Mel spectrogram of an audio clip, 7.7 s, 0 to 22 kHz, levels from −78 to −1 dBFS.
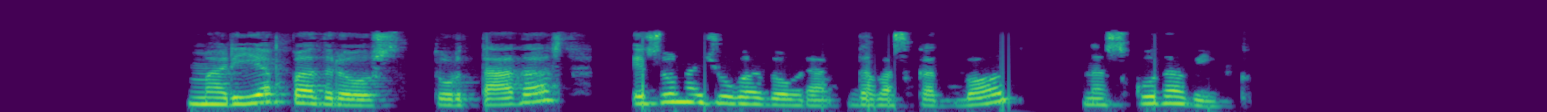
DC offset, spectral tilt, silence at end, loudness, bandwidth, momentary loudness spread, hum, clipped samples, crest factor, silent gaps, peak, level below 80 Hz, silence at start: under 0.1%; -4 dB/octave; 1.5 s; -17 LUFS; 8.2 kHz; 10 LU; none; under 0.1%; 16 dB; 2.05-2.16 s, 2.97-3.16 s, 5.25-5.41 s; -2 dBFS; -56 dBFS; 0.95 s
